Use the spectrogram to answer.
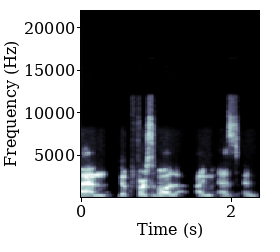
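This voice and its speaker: A man with a Cork accent speaks with fairly even intonation in a dry, close sound with no echo. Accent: Cork Irish English. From Ireland, Cork. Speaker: education researcher. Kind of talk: award acceptance speech. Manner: halting with fillers.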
